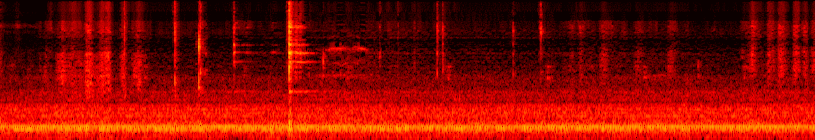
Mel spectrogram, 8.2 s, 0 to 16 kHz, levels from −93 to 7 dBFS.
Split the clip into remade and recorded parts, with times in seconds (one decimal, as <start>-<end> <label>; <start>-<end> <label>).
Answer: 0.0-3.0 recorded; 3.0-5.6 remade; 5.6-8.2 recorded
